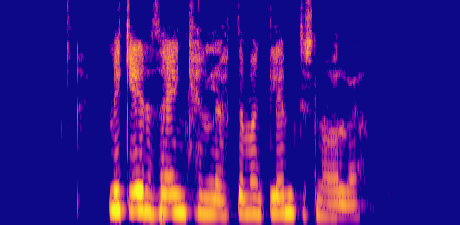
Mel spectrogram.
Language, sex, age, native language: Icelandic, female, 30-39, Icelandic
